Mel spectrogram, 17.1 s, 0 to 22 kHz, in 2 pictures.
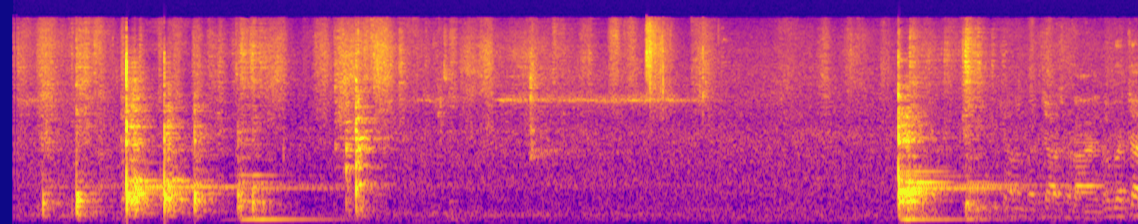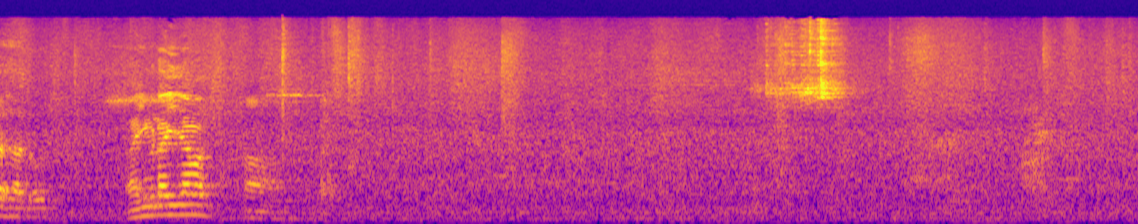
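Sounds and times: metal milk can clanking: 1.0s - 2.8s, 6.8s - 7.6s.

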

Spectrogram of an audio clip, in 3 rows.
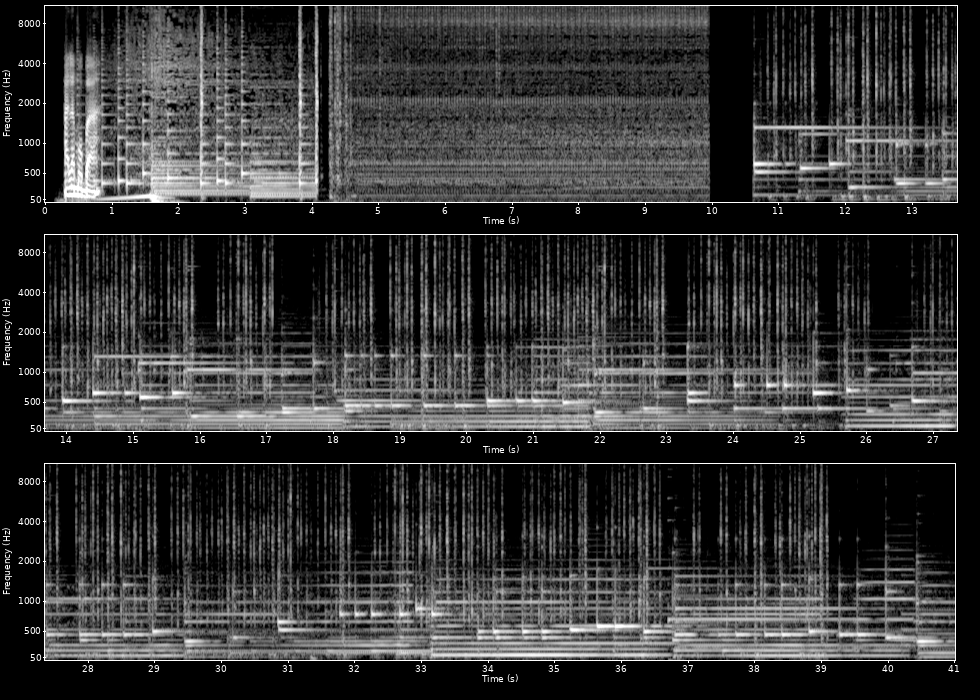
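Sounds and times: keyboard typing clicks: 17.9s - 26.0s, 26.8s - 39.2s.

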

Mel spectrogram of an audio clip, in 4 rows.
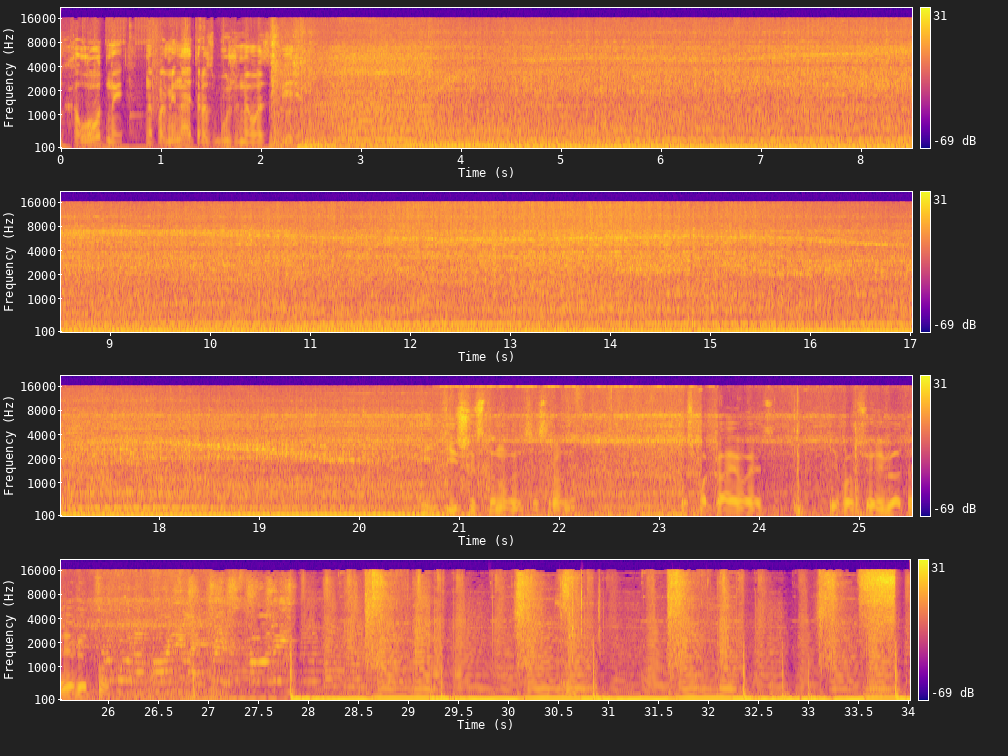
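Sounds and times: car engine idling: 0.0s - 28.4s.

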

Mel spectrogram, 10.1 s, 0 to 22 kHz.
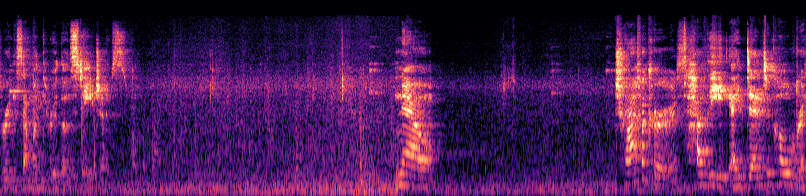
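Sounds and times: low hum and rumble: 0.0s - 10.0s.

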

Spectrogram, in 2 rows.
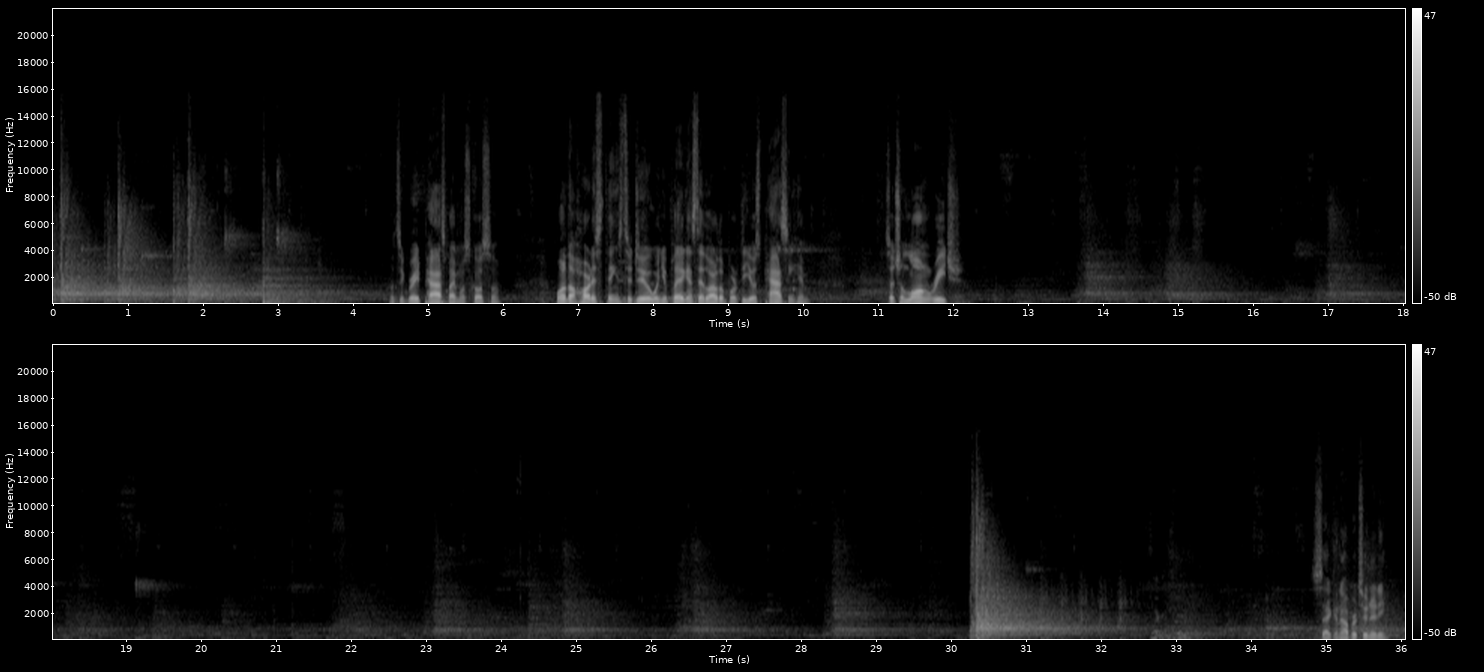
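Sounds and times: ball bouncing on wooden floor: 0.0s - 3.6s
loud crack of ball struck: 30.2s - 31.8s.

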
